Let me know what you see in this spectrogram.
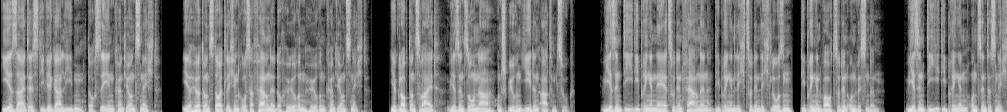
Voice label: sachlich; maenner

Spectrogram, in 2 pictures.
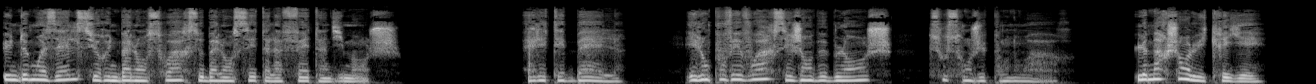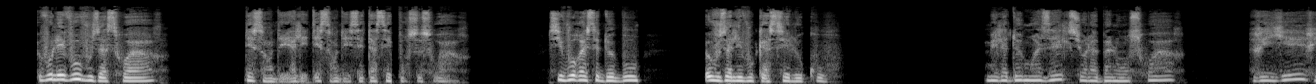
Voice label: franzoesisch sanft, Erzählung, frauen

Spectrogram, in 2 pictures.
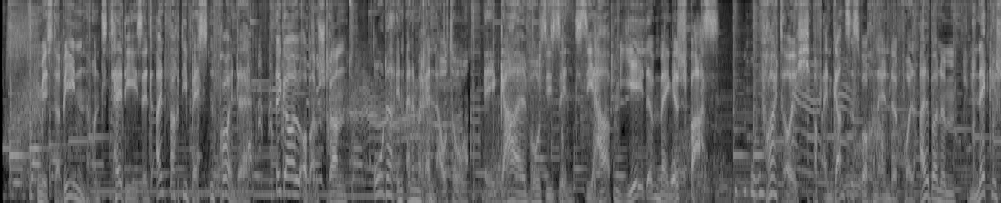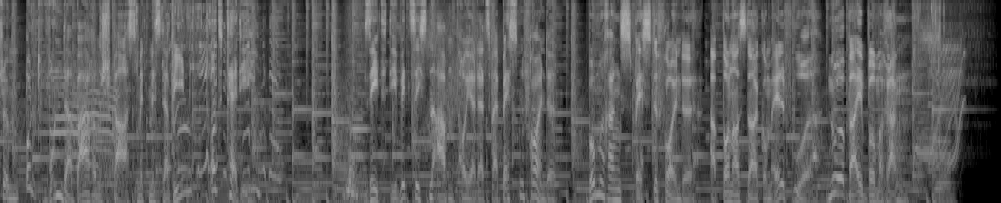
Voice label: Trailer, maenner; Warner; Boomerang; BestFriends

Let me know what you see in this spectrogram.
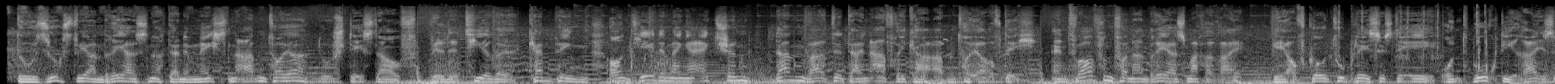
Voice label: Trailer; go2places

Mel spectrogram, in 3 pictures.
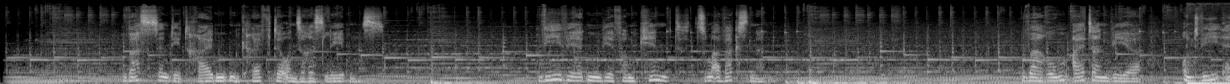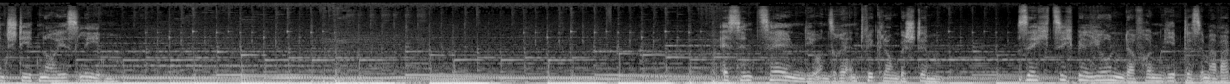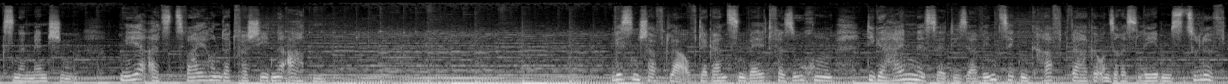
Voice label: Kommentar, frauen; HumanCell

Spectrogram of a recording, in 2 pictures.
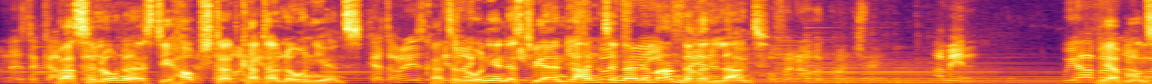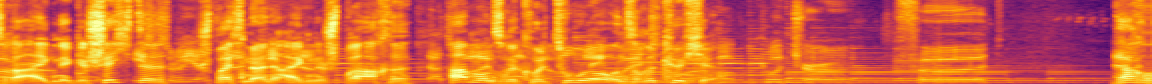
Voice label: VoiceOver, maenner; Ride with Norman Reedus

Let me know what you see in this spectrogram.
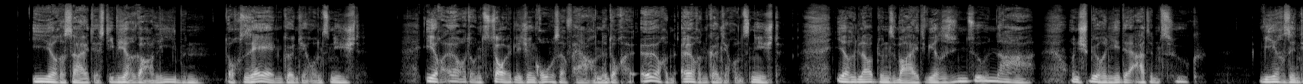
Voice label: Akzent französisch, maenner; Sprecher

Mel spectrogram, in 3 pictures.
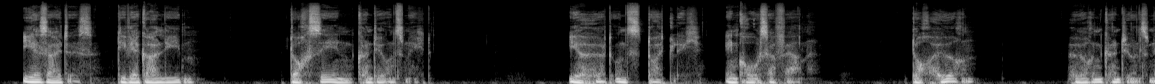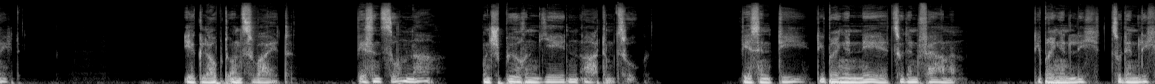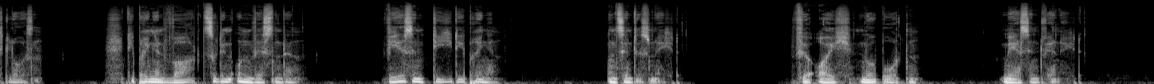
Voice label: poetisch, maenner; Sprecher

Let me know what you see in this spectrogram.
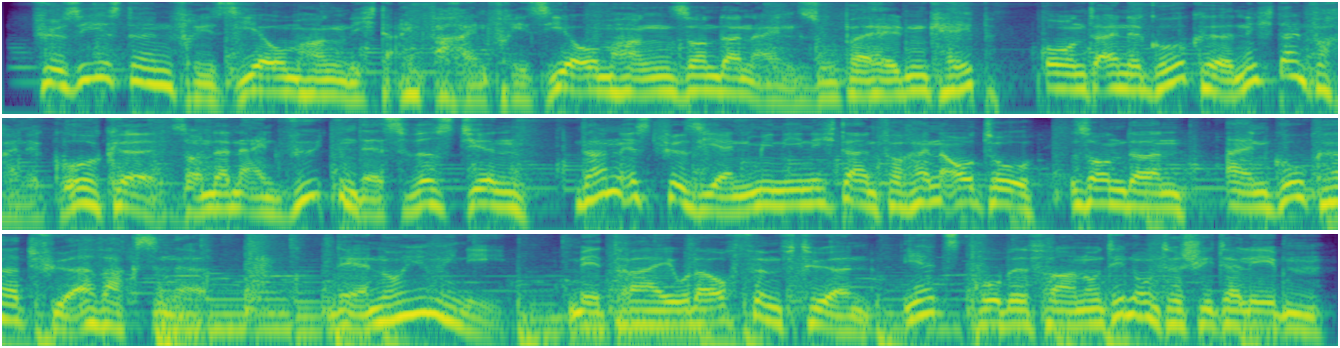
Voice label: Spots; maenner; Mini

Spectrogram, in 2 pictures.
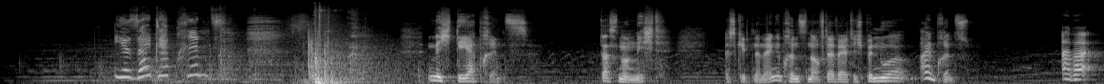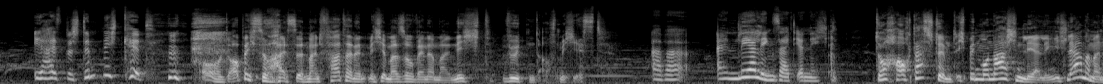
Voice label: Synchron, maenner; Cinderella

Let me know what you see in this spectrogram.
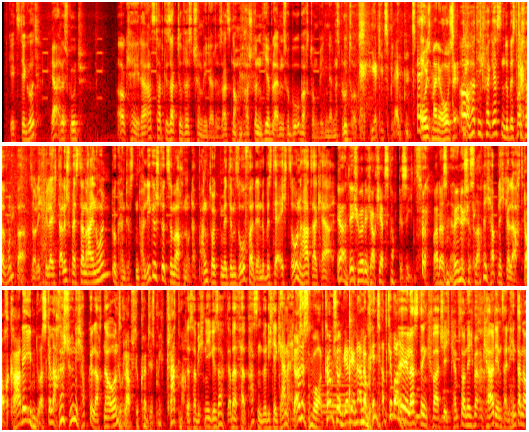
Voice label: Synchron, maenner; Daddy´s Home 2

